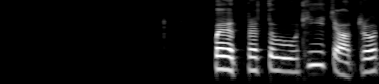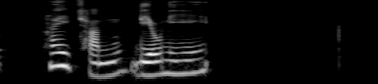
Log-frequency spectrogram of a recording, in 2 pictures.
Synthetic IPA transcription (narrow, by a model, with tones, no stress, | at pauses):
pɤː˨˩t̪̚pɾa˧t̪uː˧t̪ʰiː˥˩t͡ɕɔː˨˩t̪̚ɾo˦˥t̪̚ | ha˥˩jt͡ɕʰa˦˥ndi˩˦əwniː˦˥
